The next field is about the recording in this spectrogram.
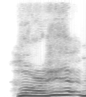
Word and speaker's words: Laurent: So how do you say it properly? – Laurent. – Laurent. – Yeah, there you go.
